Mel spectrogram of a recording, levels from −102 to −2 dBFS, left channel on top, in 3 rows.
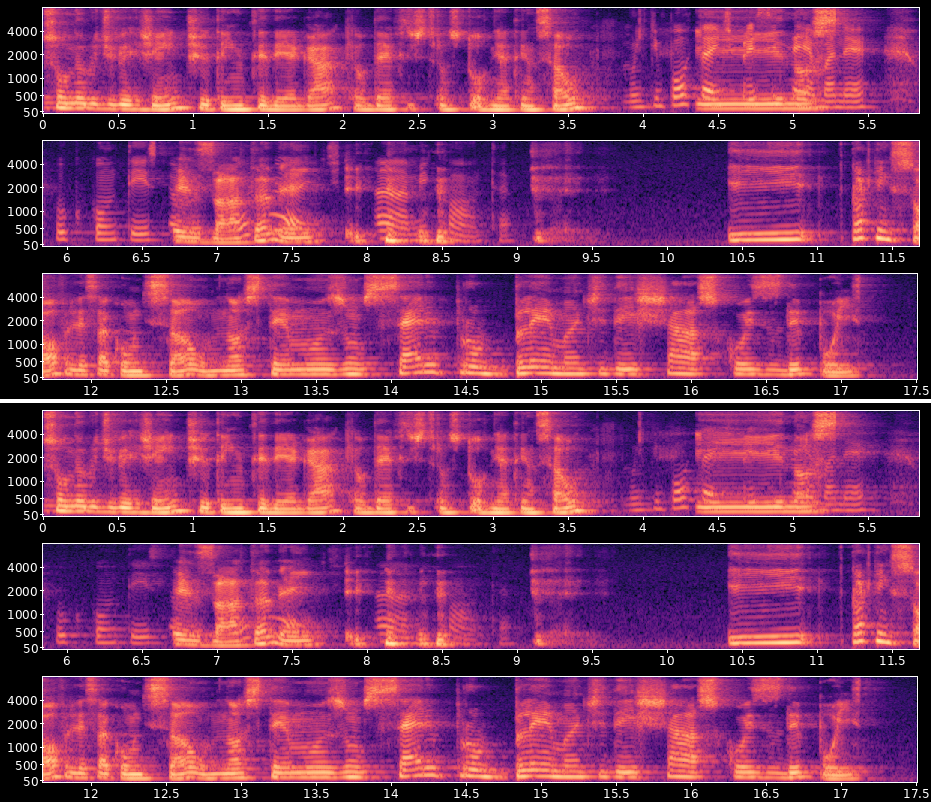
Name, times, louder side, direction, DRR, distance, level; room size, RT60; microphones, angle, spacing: voice 1, 0.0-3.7 4.4-5.3 6.7-8.5 9.1-9.4 10.4-17.1, equal, 5° right, 15 dB, 0.5 m, -18 dB
voice 2, 3.9-7.7 8.0-9.0, left 6 dB, 70° left, 18 dB, 0.6 m, -29 dB
9.5 x 9.1 x 9.6 m, 0.64 s
head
